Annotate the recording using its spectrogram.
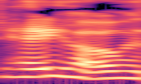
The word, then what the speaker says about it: Hayhoe: Kate Hayhoe has been our guest this afternoon in this portion of the program. Her last name is spelled H-E-Y, like hay, and then ho, like hoe your garden, H-O-E.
